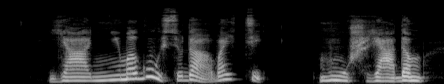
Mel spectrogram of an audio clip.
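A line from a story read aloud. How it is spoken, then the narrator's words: Loud hiss. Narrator (Russian): громко зашипела я по-русски кошке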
